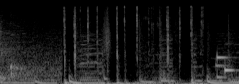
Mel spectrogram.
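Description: A quick run of computer-keyboard typing clicks, starting about half a second in, over light background music.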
